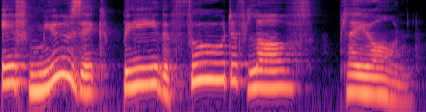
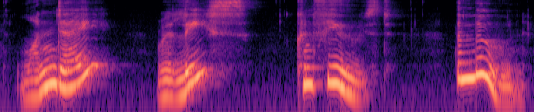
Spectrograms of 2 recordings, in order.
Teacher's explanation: Notice there's an unstressed syllable followed by a stressed syllable. That's called an iamb.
